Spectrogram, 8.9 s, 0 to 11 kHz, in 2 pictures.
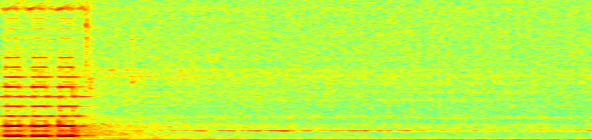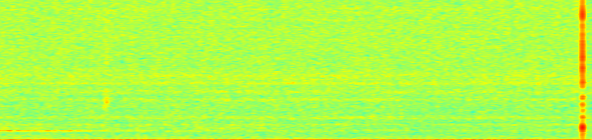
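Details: Sun Blade 1000 at power-on: beeps, then a fan hum and faint whine before a click as it shuts down, failing POST. It had bent pins on the primary CPU (repaired) and on the secondary CPU socket (possibly repaired). The second CPU may be incompatible, or the motherboard damage too extensive.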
